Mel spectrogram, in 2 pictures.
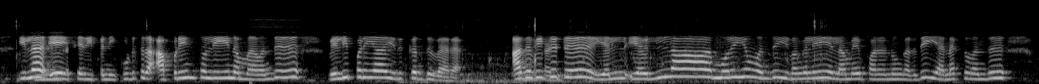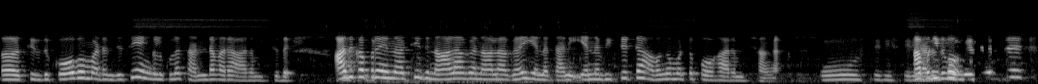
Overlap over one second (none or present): none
